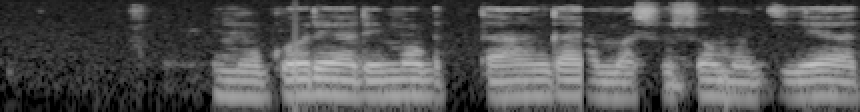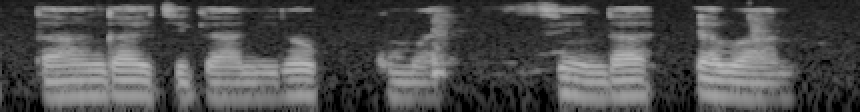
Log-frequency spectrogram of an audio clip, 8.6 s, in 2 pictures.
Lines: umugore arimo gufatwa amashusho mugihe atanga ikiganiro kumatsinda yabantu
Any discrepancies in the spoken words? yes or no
yes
